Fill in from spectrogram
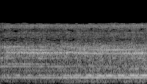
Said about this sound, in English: Cranston and Margot Lane, on the trail of a ring of alien smugglers they suspect of murder, are shot down in a small cabin plane. The pilot dead, the plane out of control, is zooming toward the ground.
